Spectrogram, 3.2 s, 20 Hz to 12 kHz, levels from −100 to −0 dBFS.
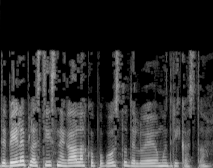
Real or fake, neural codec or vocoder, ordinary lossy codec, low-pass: real; none; MP3, 32 kbps; 10.8 kHz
